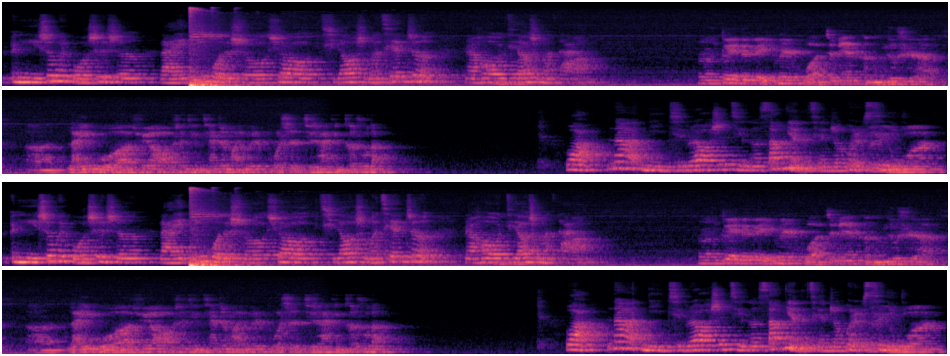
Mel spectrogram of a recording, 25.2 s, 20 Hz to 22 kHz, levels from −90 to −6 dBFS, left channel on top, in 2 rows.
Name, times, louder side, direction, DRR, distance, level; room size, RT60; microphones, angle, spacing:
voice 1, 0.1-5.9 6.2-7.9 20.1-25.0, right 1 dB, 35° right, -3 dB, 0.4 m, -36 dB
sound 1, 2.5-17.2, right 1 dB, 85° left, 1.5 m, -37 dB
voice 2, 6.5-6.9 9.3-17.7 24.1-25.0, left 1 dB, 35° left, -4 dB, 0.5 m, -39 dB
2.6 x 2.1 x 2.5 m, 1.2 s
head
